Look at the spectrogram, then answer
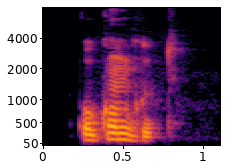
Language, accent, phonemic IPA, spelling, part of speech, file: French, France, /o kɔ̃t.ɡut/, au compte-gouttes, adverb, LL-Q150 (fra)-au compte-gouttes.wav
- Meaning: in dribs and drabs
